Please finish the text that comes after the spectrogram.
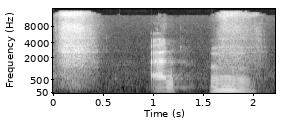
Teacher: Sounds which utilize the bottom lip and the top row of teeth are known as labial dental sounds. The two sounds that are used in this way are the f and v sounds.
